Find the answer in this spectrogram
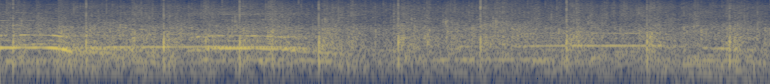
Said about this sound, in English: Stand to your feet and clap your hands unto the Lord, all you people.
